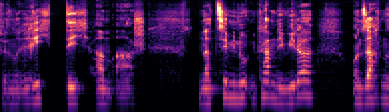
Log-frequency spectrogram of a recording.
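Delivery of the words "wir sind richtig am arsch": "richtig" drawn out in two slow beats; slow right down and hammer "richtig"; stress on RICHTIG. Retold or imitated. Friends waiting in the car, doomed, "richtig" stretched slowly. Third, slowed repeat of dread.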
